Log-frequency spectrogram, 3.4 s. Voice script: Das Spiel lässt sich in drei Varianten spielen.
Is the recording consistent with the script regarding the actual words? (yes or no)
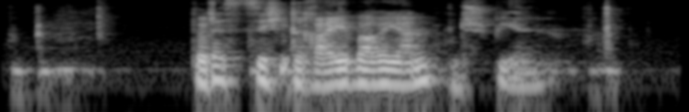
no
